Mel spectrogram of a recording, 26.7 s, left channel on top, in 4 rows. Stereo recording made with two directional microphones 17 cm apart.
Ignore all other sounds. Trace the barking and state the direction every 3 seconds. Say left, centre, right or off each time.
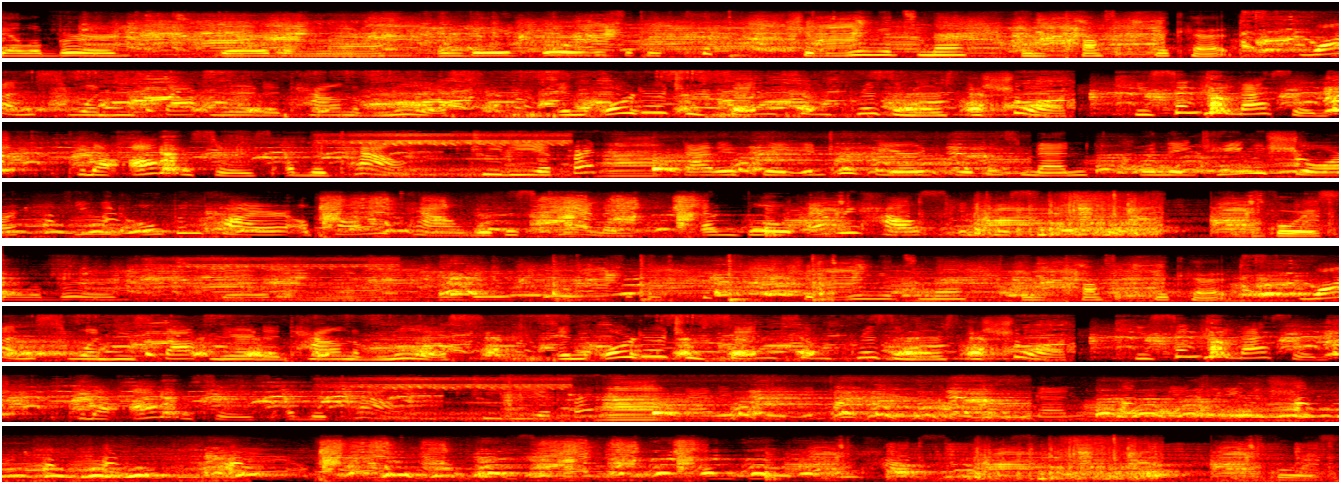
right, right, right, right, left, centre, right, right, right.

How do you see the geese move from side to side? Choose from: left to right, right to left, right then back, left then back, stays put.
right then back.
